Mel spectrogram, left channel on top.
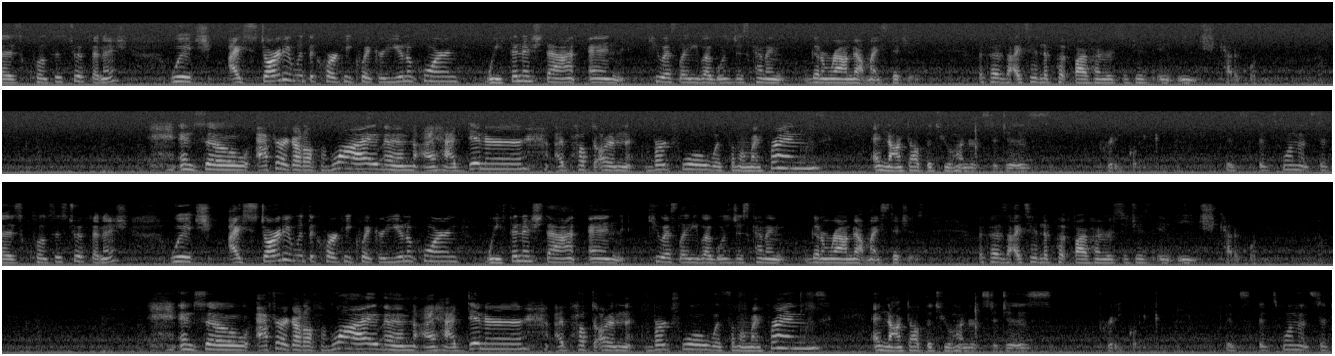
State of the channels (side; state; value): left; noise; hiss, 13 dB below the sound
